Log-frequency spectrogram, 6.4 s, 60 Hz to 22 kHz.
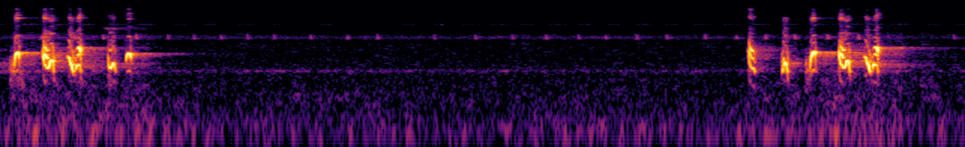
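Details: Red-whiskered bulbul decoy of the dok taeng type, 12 September 2021, singing to attract wild birds: two short phrases of five or six bubbly whistled notes about four seconds apart, with silence between.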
